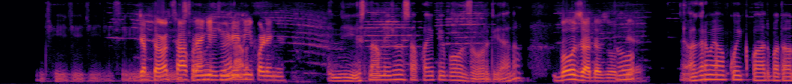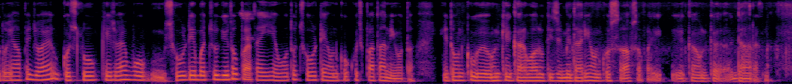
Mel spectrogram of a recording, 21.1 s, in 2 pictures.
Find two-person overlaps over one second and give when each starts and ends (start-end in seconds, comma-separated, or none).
1.8-3.2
